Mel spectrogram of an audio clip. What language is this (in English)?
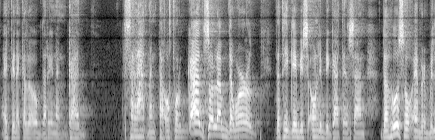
Filipino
